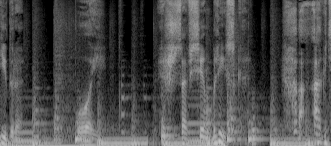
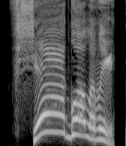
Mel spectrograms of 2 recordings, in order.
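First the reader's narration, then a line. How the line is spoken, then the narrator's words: Shouting after someone. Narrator (Russian): закричал вслед Эврисфей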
